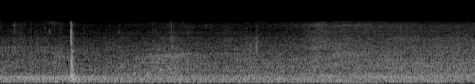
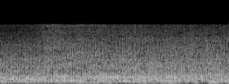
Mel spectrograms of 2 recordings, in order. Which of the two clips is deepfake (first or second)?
second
